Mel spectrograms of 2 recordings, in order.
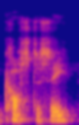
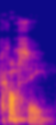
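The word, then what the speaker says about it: Costessey: cms um you know we could say uh in our norfolk systems that departures are leaving cost to see but everybody would roll around laughing because it's pronounced cosy so you you know there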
